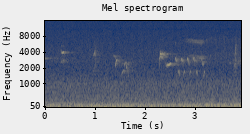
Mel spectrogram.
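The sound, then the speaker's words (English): A blue-winged warbler sings outdoors, its thin, buzzy high notes coming in short bursts over steady low wind or traffic rumble, with other scattered chirps mixed in. No one speaks. “There's our blue-winged warbler.”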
